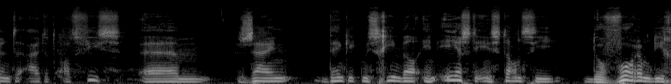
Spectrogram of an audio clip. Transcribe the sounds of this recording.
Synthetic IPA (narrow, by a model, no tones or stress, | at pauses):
ɵntəœɥtɦətɑtfis | zɛjn | dɛŋkɪkmɪsχinʋɛlˠɪnɪːɹstəɪnstɑnsi | dəvɔrəmdi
